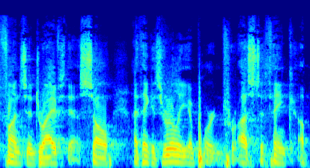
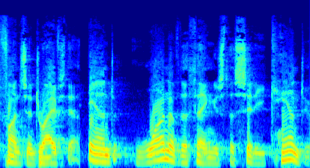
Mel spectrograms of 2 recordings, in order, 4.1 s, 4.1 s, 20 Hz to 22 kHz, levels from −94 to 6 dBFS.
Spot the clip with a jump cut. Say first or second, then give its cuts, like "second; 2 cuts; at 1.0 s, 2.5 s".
second; 1 cut; at 1.1 s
